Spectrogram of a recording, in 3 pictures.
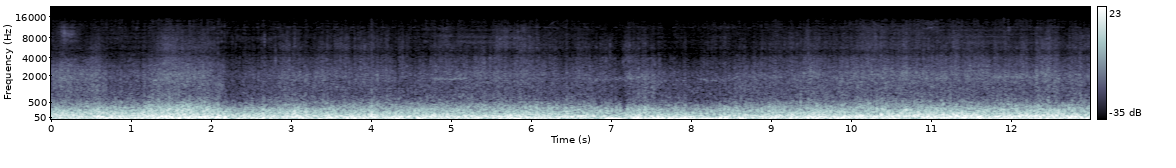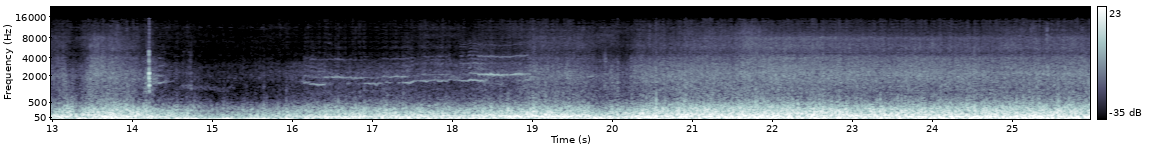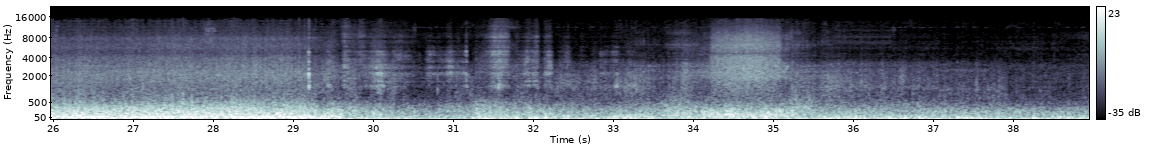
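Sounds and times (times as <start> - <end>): wind buffeting microphone: 0.0 - 38.9.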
